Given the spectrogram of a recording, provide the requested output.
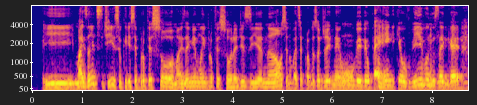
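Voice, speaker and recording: Music plays in the background as a man with a northeastern Brazilian accent talks at a moderate pace with hardly any pauses. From Ceará, Brazil. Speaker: psychiatrist. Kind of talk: casual chat.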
